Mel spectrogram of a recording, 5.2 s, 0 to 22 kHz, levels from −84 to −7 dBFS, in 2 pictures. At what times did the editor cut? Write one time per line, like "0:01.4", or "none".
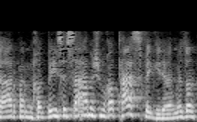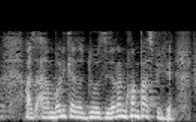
none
